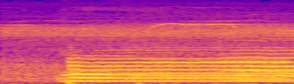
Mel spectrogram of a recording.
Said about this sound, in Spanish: ¡Ponme la sirena del barco,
